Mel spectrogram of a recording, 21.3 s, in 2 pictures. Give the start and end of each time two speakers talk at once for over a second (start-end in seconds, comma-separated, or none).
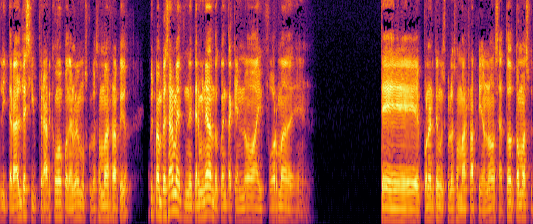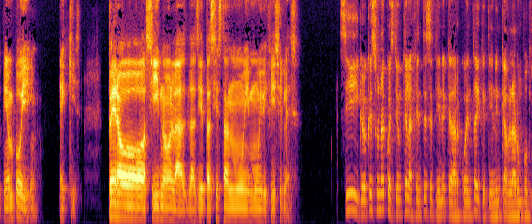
none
